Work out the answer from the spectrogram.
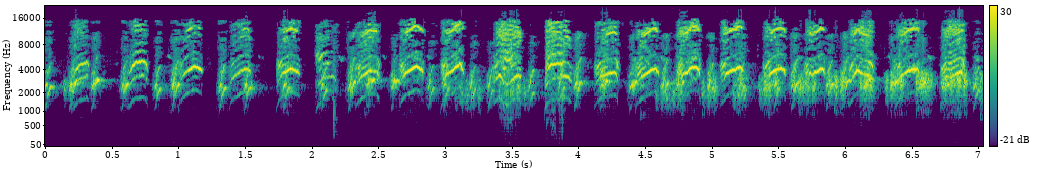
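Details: Streak-eared bulbul lure for trapping: quick, sharply upslurred chirps delivered almost three times a second in a dense, insistent series over a soft low hum.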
